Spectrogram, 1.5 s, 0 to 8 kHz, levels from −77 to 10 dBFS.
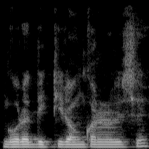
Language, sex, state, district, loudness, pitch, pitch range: Bengali, male, West Bengal, Dakshin Dinajpur, -18 LUFS, 130 Hz, 130-135 Hz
